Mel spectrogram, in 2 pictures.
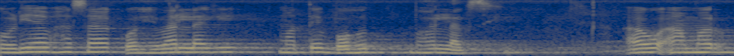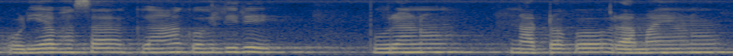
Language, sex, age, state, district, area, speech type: Odia, female, 45-60, Odisha, Boudh, rural, spontaneous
